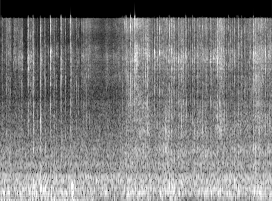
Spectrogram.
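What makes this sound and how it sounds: Fingertips with long red nails tap and type on the plastic keys of a backlit laptop keyboard. Quick, light clicks come in rapid bursts over a steady low hum. A few sharper taps stand out before the typing settles into an even patter.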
